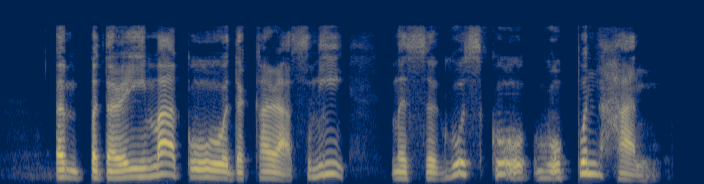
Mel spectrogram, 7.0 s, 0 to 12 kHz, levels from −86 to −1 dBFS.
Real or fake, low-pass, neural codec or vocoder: fake; 7.2 kHz; codec, 16 kHz, 2 kbps, FunCodec, trained on LibriTTS, 25 frames a second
